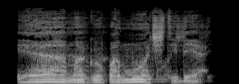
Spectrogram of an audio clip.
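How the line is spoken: Sudden whisper in ear. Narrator (Russian): прошептала вдруг смерть мне в самое ухо

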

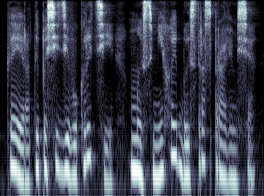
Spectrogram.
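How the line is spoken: Telepathic whisper. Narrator (Russian): прошептал у нее в голове гадюша

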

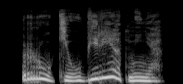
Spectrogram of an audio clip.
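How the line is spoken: Growled. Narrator (Russian): рыкнула я

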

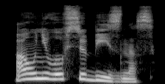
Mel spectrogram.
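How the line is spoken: Snide smirking young man. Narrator (Russian): ехидно ухмыльнулся парень

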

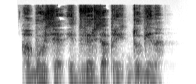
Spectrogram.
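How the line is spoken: Whisper. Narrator (Russian): прошептал Семен

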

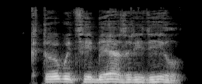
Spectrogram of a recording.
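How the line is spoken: Sigh. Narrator (Russian): вздохнул Хонда

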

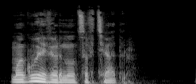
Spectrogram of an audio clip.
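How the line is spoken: Dull muffled voice. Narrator (Russian): Мой голос звучит глухо

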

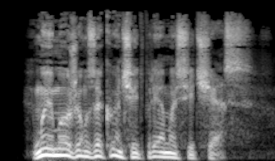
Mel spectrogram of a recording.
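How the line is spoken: Tired sigh. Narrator (Russian): устало вздохнул Виктор

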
